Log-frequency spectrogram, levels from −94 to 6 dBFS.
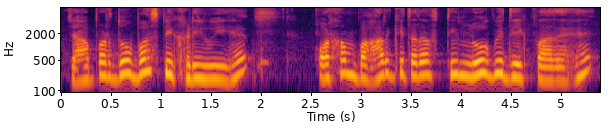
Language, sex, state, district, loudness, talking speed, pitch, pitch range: Hindi, male, Meghalaya, West Garo Hills, -17 LUFS, 220 wpm, 225 Hz, 195-245 Hz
